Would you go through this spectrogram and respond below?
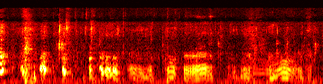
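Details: Bernese Mountain Dog puppies making a busy run of short whimpers, squeaks and grunting yelps, overlapping and irregular, with rising and falling whiny notes toward the end.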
